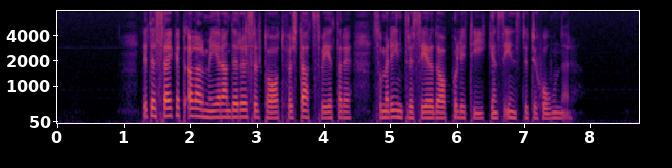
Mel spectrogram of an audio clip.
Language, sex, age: Swedish, female, 52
